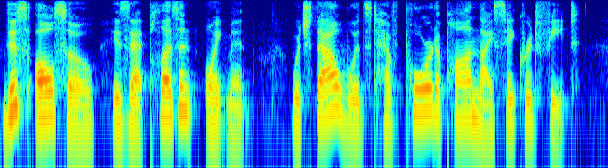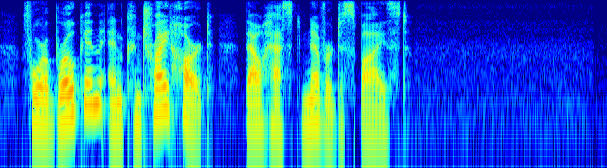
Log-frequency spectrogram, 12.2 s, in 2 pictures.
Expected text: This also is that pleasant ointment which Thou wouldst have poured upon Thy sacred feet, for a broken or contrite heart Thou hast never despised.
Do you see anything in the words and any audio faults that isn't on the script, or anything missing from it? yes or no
yes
